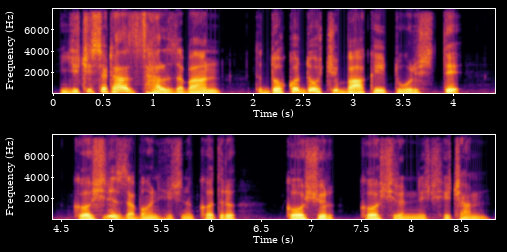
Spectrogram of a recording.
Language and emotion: Kashmiri, neutral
